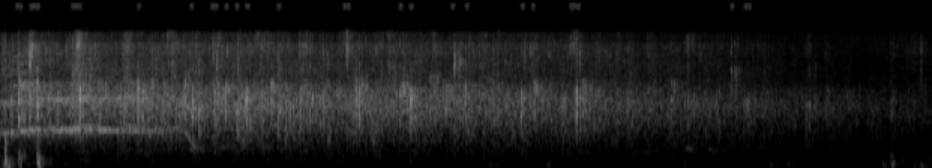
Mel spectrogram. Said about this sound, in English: Can we give him a round of applause as he comes back up?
